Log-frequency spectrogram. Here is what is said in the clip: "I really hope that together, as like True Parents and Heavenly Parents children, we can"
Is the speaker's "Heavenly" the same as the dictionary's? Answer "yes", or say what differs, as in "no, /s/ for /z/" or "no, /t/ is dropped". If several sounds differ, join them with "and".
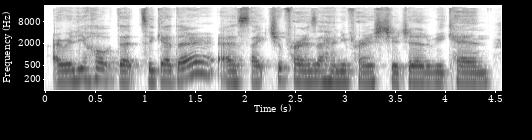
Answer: no, /l/ is dropped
